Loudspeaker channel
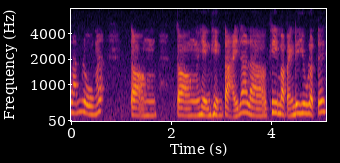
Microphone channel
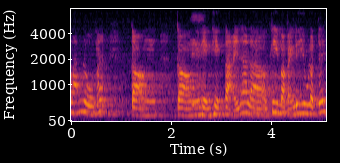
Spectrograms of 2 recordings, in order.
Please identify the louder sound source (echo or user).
echo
